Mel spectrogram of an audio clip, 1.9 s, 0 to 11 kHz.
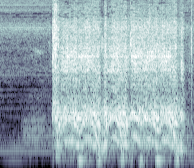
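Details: Peugeot 405 Mi16 on a first start attempt after sitting 5 years: the starter turns the engine quickly and evenly but it never catches. The injectors showed no or weak flow, suspected clogged or a faulty ECU, and ECUs were swapped to test.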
